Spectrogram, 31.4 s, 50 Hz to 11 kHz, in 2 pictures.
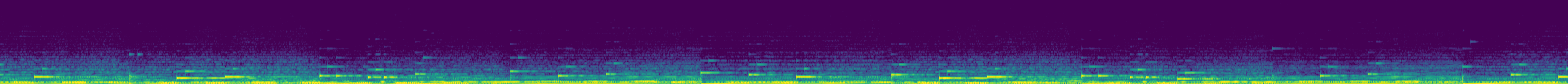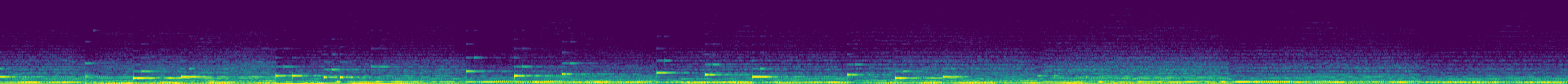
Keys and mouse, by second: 16.7 click, 17.0 Tab, 18.3 ctrl+s, 19.0-19.8 middle drag, 20.6-21.5 shift+middle drag, 21.7-22.3 middle drag, 23.6 click, 28.3-29.6 middle drag.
